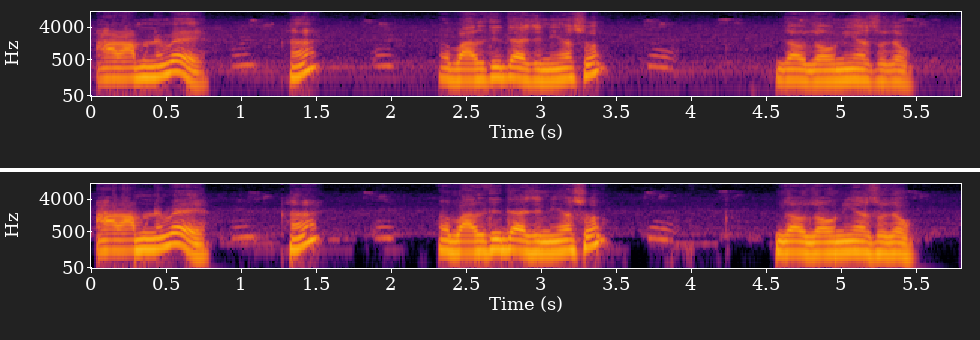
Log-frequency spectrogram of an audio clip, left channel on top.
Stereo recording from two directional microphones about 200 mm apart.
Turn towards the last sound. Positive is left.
turn(degrees=-10)  # may be behind; listen again after turning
